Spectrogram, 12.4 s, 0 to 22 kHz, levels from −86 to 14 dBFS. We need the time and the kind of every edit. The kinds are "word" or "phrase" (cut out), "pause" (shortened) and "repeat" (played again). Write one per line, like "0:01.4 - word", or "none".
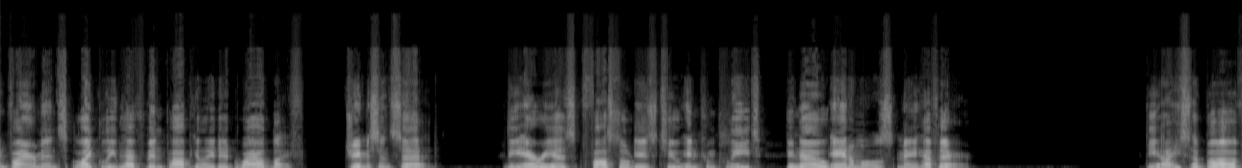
0:01.2 - word
0:02.3 - word
0:05.0 - word
0:06.3 - word
0:07.9 - word
0:08.3 - word
0:09.4 - word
